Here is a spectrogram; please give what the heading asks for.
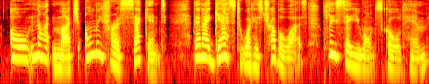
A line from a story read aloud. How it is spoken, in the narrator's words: she pleaded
